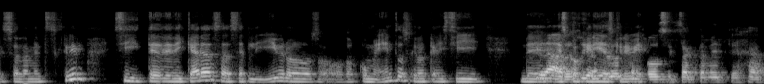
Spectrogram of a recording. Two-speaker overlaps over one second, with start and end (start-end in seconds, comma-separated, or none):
5.3-6.6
